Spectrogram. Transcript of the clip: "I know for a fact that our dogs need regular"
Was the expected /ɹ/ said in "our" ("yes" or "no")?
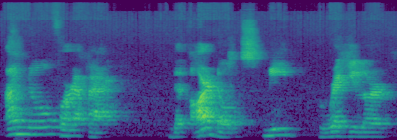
yes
